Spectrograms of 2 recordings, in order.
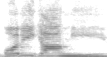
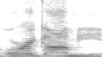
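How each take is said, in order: First: It is said with a Japanese pronunciation. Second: It is said with an American pronunciation.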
